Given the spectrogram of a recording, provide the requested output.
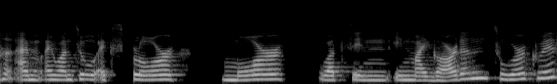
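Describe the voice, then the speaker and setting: A woman with a Dutch accent speaks very slowly at a fairly high pitch, her loudness staying very even. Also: ordinary pitch variation. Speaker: hair therapist podcast host. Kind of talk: interview. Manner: halting.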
